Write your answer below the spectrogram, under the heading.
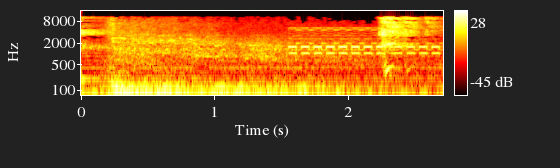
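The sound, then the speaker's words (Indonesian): A telephone rings in a room with short, steady electronic tones, heard over a loud, dense rumbling background. “ini telepon bikin kaget aja deh”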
